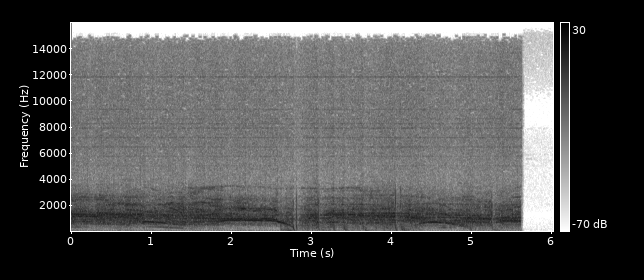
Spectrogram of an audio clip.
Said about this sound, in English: Sting finished it off with a scream for you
